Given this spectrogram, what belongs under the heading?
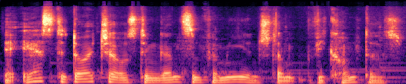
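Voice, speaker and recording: A man's voice: fairly low pitch, normal speed, a little mellow. A man doing casual livestream commentary on a game, with wry joking asides and some dialogue read aloud. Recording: game music behind the voice.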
